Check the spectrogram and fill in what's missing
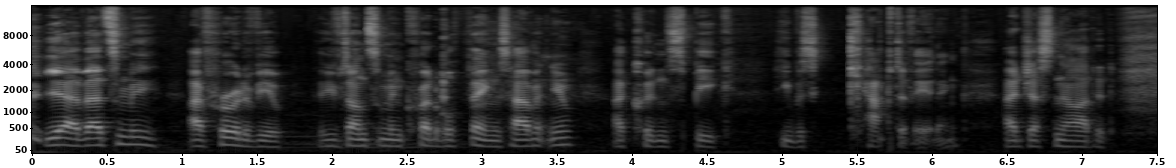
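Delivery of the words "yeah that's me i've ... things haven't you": ordinary delivery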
